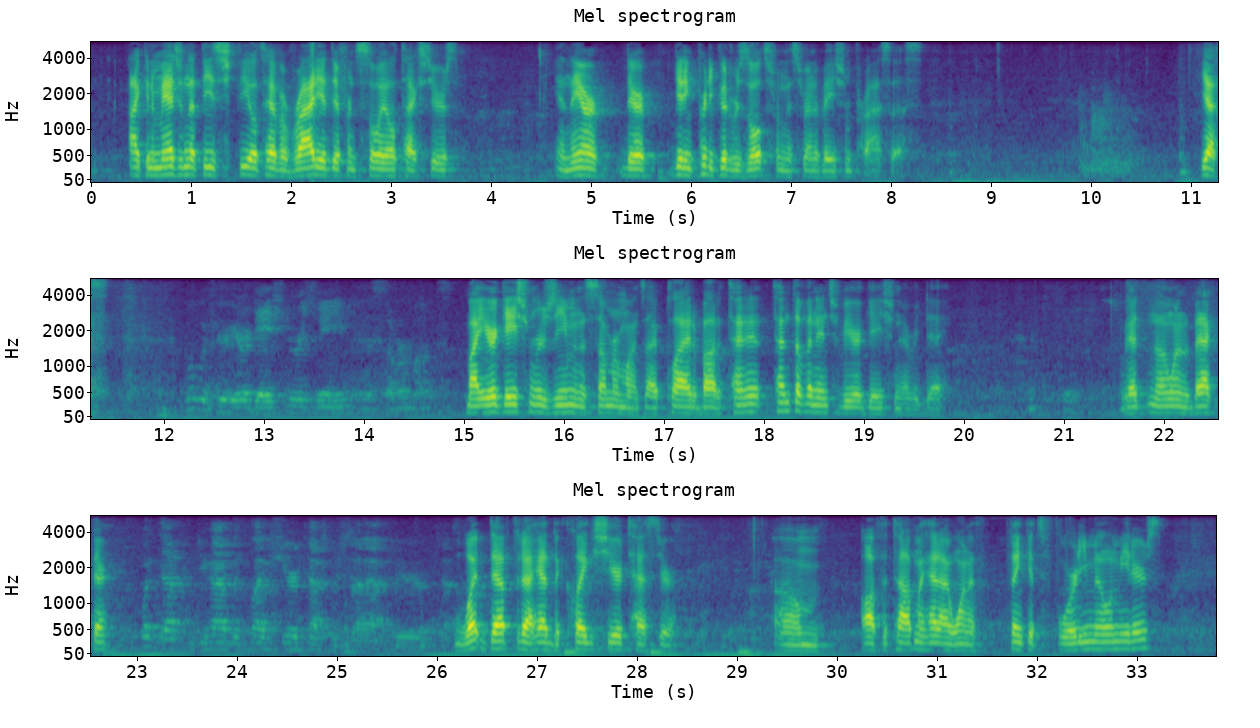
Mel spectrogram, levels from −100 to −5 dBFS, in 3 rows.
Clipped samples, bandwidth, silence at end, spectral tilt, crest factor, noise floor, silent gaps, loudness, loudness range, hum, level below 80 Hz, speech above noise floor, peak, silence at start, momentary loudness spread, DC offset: under 0.1%; 5.4 kHz; 0.6 s; -5 dB/octave; 24 dB; -56 dBFS; none; -21 LUFS; 12 LU; none; -54 dBFS; 35 dB; 0 dBFS; 0.4 s; 23 LU; under 0.1%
